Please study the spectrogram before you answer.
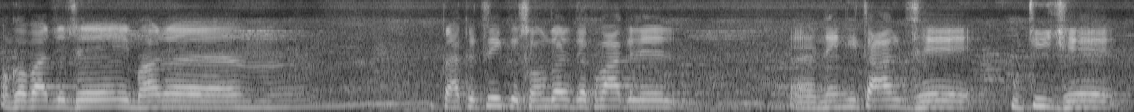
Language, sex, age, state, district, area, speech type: Maithili, male, 45-60, Bihar, Supaul, rural, spontaneous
